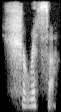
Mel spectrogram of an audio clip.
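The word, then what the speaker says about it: Charissa: she said it's like even though it's ch but it's like an so Sharesa. Sharissa because I mispronounce everything.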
